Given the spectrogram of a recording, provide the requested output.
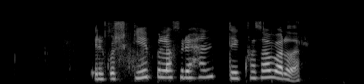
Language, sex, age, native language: Icelandic, male, 13, Icelandic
